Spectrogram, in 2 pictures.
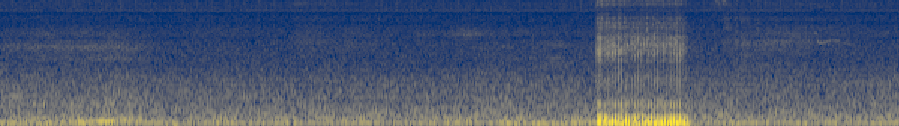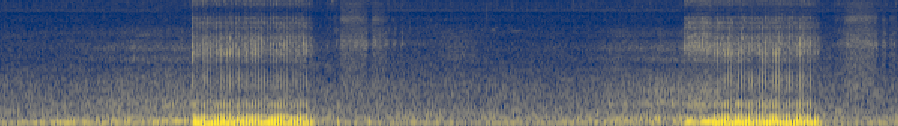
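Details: Sleeping bulldog snoring on a chair, three deep, harsh snores about every three seconds, each roughly half a second long, separated by soft low breathing in a quiet room.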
